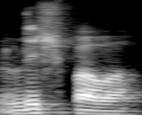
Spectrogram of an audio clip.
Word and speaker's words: Lisboa: so they say uh what is it yeah lishboa and we're in lagos which is pronounced lagos yeah yeah so we spent two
